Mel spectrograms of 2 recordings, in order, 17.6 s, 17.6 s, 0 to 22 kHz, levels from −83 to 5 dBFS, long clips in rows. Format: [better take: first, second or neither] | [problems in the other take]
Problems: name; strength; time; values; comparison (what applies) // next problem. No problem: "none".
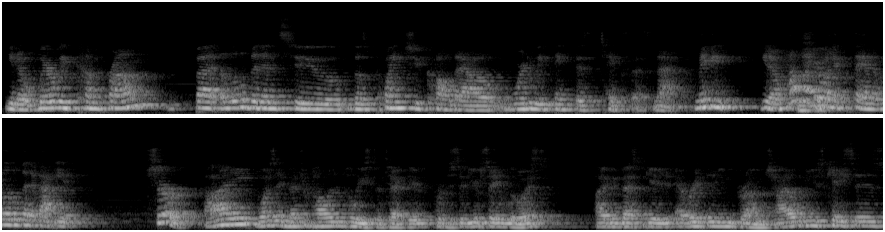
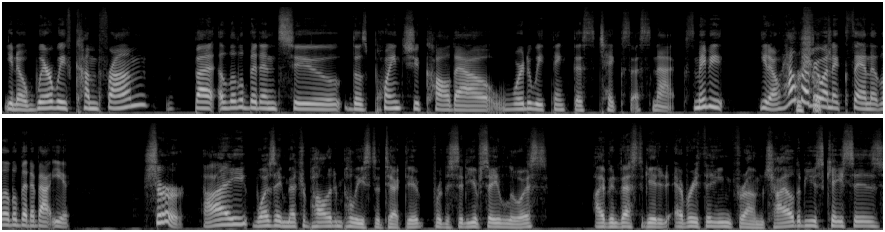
second | room echo; noticeable; dies away in 0.9 s // off-mic speech; far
